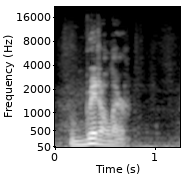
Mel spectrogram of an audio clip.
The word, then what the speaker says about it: Riddler: No, I looked it up. It is 3 syllables, according to Google. Riddler.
